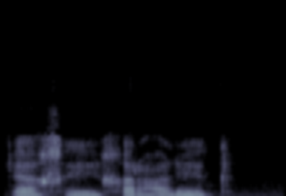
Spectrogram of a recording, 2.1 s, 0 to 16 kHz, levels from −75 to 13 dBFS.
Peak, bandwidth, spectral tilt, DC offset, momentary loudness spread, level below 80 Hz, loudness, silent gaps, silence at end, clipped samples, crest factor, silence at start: -14 dBFS; 7.6 kHz; -7 dB/octave; under 0.1%; 8 LU; -56 dBFS; -33 LUFS; none; 0.4 s; under 0.1%; 18 dB; 0.05 s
